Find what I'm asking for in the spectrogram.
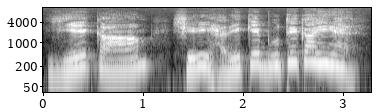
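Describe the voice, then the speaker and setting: A scheming, fawning middleman in a radio play. His voice sits very high for a man and he takes his time, coaxing with deferential persuasion. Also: sing-song, slow pace, heavily acted. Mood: fawning, persuasive. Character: wily, obsequious middleman coaxing landlord and buyer. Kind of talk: Hindi radio drama acting.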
